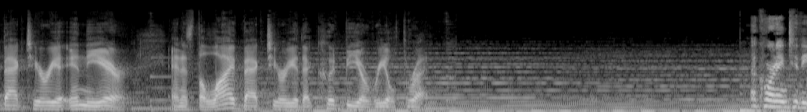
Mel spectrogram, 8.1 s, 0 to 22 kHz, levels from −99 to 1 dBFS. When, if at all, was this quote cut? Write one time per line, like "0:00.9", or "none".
0:04.4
